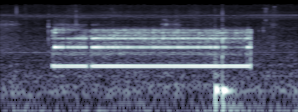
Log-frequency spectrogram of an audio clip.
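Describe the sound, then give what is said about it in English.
A phone line ringing: a single steady, buzzing ringback tone lasting about two seconds, heard clearly through the receiver, with a faint low bump near its end and no one talking. “But basically, while it's ringing”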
